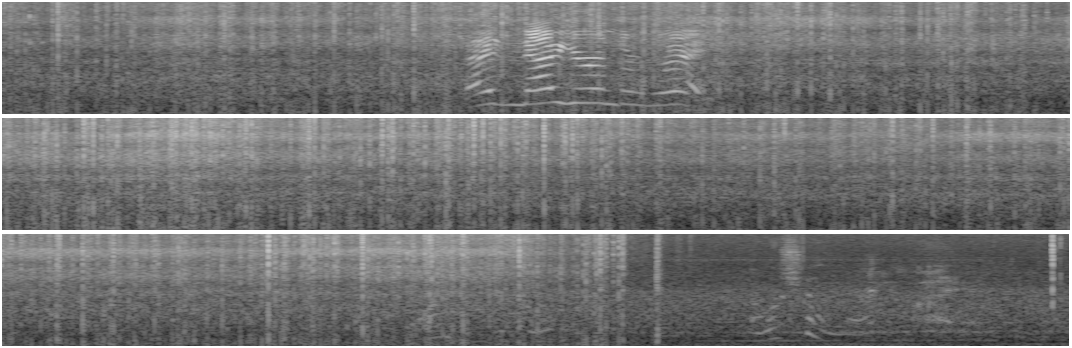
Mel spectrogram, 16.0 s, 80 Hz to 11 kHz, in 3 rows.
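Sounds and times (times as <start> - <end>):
ground firework crackling: 0.0 - 16.0.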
